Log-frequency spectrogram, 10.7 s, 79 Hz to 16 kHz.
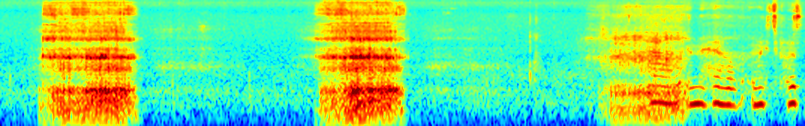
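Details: Adult man ("daddy") snoring in his sleep: loud, rattling snores on each breath in, about every 3.5 seconds, each ending in a brief voiced sound.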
